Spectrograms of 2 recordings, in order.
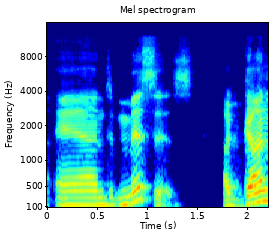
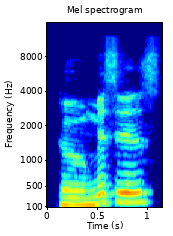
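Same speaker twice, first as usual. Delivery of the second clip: usual speaking voice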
